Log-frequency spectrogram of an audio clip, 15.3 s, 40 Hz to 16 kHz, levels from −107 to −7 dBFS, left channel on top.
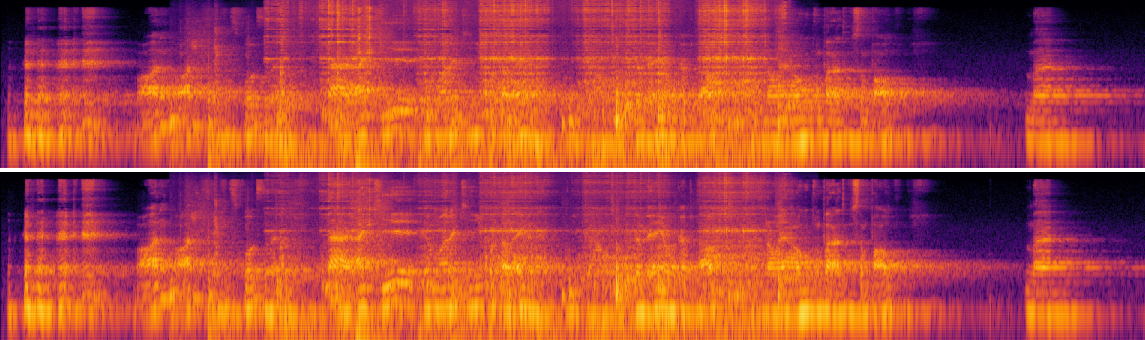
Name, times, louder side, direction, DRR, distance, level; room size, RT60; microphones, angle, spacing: voice 1, 0.3-1.4 1.8-4.1 4.3-12.0 13.7-14.0, right 2 dB, 70° right, 7 dB, 1.2 m, -28 dB
sound 1, 2.2-4.0 4.5-5.4 5.7-5.8 6.0-7.0 7.5-9.4 9.7-10.9, equal, 25° right, 1.6 m, -34 dB
sound 2, 3.5-10.5, left 4 dB, 25° left, 1.0 m, -30 dB
19.5 x 11.5 x 6.0 m, 2.9 s
head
